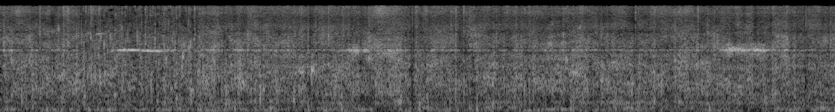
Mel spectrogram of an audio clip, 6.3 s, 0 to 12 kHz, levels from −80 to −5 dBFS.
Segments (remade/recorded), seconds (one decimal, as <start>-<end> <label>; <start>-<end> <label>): 0.0-0.6 remade; 0.6-1.5 recorded; 1.5-6.3 remade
